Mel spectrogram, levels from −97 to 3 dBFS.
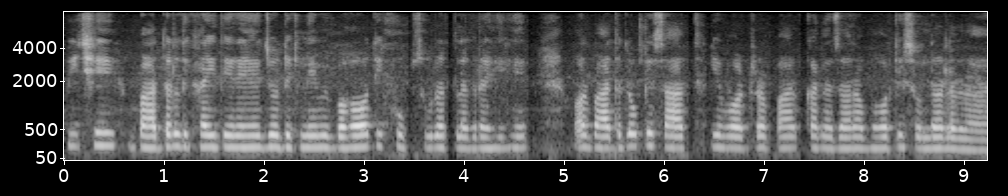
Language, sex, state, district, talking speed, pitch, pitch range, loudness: Hindi, female, Gujarat, Gandhinagar, 195 wpm, 195 Hz, 185-200 Hz, -20 LUFS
